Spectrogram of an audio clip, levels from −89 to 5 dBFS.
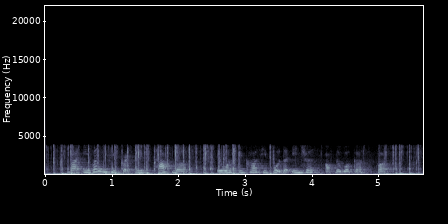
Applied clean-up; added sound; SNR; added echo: none; Computer keyboard; -3 dB; none.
